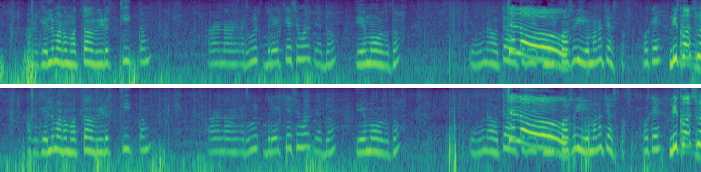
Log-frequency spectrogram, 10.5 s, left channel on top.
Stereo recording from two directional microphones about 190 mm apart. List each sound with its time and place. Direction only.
0.6 s speech: 20° left (ahead or behind)
4.4 s speech: 5° left (ahead or behind)
5.4 s speech: 25° left (ahead or behind)
7.3 s a child's voice: 5° left (ahead or behind)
